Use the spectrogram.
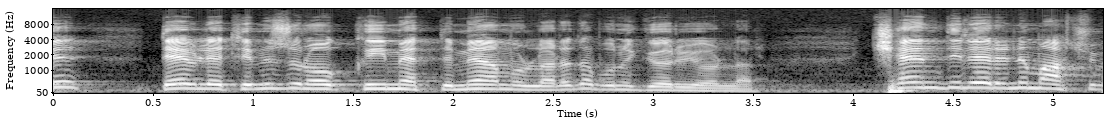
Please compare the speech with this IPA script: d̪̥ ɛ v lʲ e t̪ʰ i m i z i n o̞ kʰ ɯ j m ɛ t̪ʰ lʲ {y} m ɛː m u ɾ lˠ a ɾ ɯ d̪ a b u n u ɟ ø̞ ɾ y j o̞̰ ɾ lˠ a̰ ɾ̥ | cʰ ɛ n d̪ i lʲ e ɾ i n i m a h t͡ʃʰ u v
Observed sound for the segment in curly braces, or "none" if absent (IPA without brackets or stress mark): i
